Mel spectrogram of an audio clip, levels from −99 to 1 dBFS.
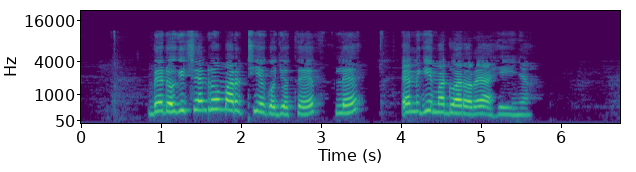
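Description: From start to finish the speech carries plainly audible coding damage: a rough, grainy texture with noise filling the gaps between pitch harmonics, and nothing at all above 11.6 kHz. The likely cause is low-delay AAC compression of the AAC-ELD kind, whose short frames cannot separate closely spaced harmonics well and spend bits quickly. The degree of damage fits a bitrate of around 32 kbps, too few to keep the harmonics clean.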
